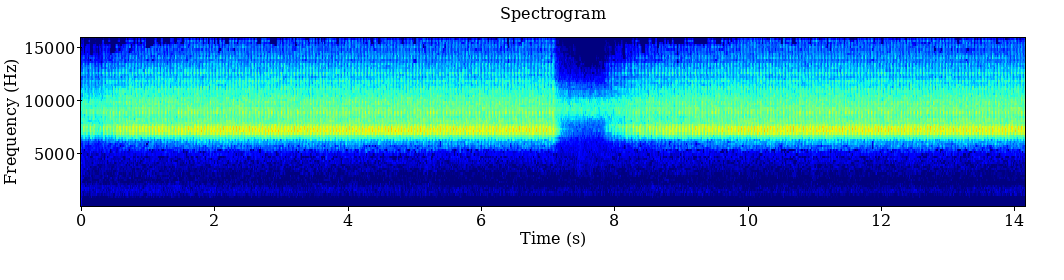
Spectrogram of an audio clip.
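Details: Grasshoppers, recorded with no music: a dense, hissing high-pitched buzz pulsing rapidly and evenly, broken by a brief drop in volume near the middle before the steady trilling resumes.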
